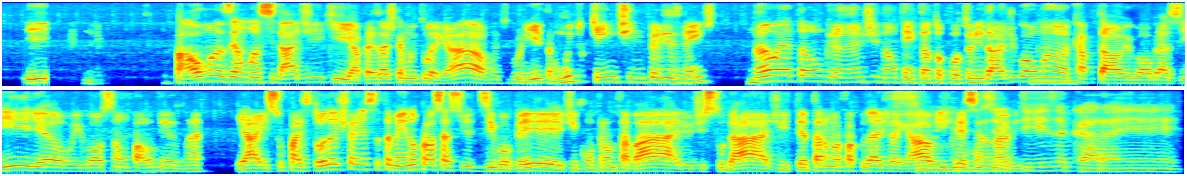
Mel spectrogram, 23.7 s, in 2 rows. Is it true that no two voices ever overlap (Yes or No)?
No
